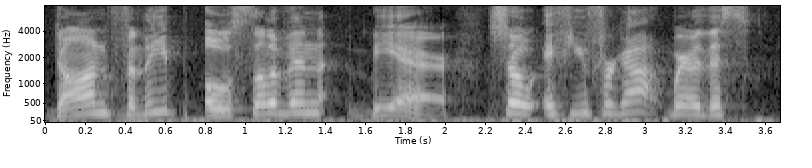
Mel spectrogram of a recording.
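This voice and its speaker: A man's voice: high-pitched, clean tone. A man hosting a streamed book club, reading a list of names and chatting casually with lots of fillers and dry asides. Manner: lively, halting with many fillers, dry asides. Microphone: streaming mic.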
